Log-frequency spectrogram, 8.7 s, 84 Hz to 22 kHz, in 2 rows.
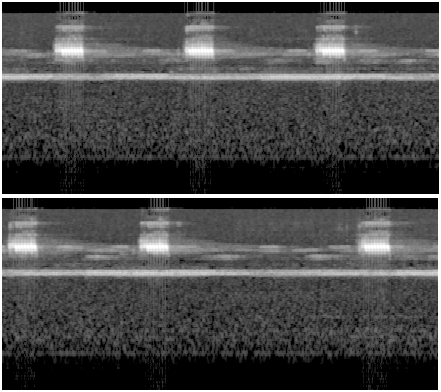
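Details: Field-grass crickets sharing the meadow with grasshoppers give six short, shrill, buzzy chirps at a fairly even pace of roughly one every 1.4 seconds, layered over an unbroken high droning tone.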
